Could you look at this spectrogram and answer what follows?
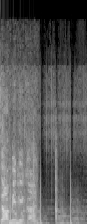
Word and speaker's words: Dominica: oh we call it Dominican it is spelled D o m i n i c a it is not Dominican Republic it is pronounced Dominica and is situated between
